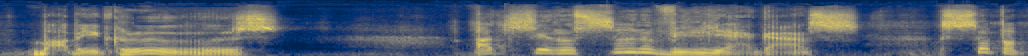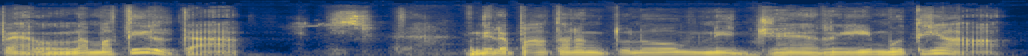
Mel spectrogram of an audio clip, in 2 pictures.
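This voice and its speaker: Deep, swooping male radio announcer. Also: vocal fry, a bit bright, breathy edge. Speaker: radio drama announcer and host. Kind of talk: formal scripted announcing, old-fashioned radio drama.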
